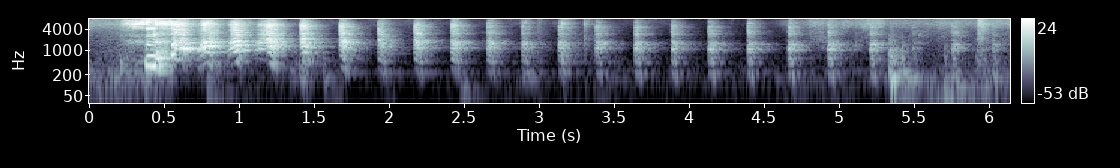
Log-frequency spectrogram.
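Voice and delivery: very long high cackle, trailing into wheezes; laugh. Real, not acted. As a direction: laugh until out of air. Cracks up at being called con artist.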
